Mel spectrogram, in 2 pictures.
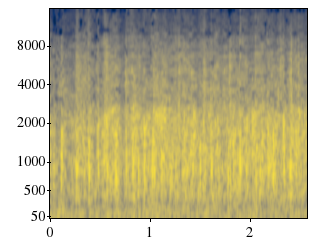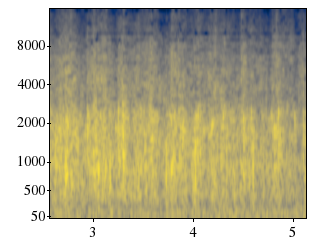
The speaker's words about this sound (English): Please give our guests a round of applause.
